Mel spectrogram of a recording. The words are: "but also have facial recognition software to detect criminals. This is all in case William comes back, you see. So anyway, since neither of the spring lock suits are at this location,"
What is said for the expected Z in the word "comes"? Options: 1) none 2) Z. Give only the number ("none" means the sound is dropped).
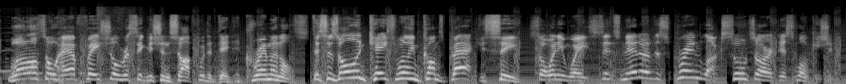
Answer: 2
